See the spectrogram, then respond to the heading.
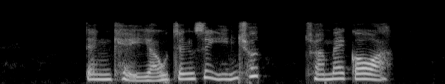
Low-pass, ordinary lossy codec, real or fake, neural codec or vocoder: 7.2 kHz; Opus, 16 kbps; real; none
